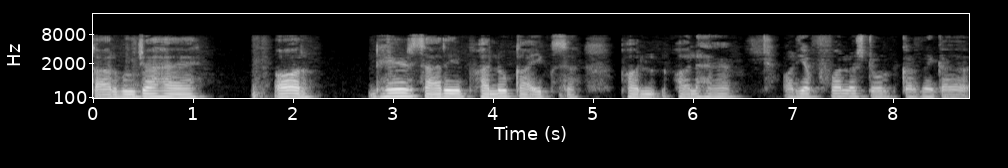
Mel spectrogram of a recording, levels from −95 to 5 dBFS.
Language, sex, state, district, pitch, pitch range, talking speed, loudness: Hindi, male, Bihar, Gopalganj, 130 Hz, 125-140 Hz, 125 wpm, -18 LUFS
